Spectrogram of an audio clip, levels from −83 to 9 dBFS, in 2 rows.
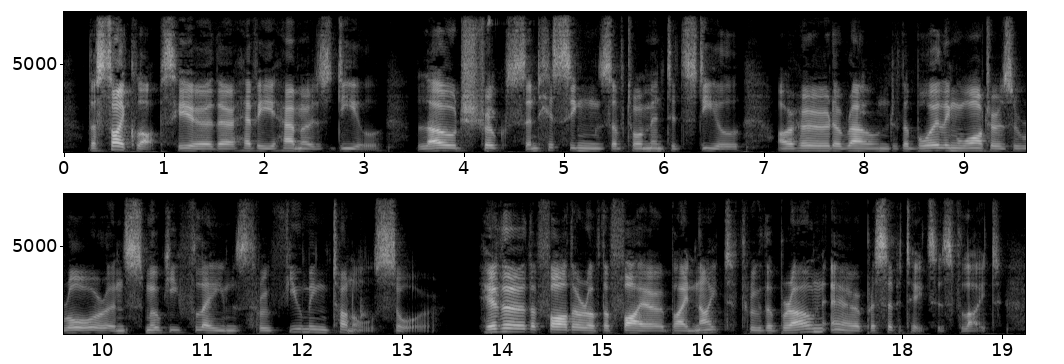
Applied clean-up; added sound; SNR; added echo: neural mask model Resemble Enhance denoiser.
